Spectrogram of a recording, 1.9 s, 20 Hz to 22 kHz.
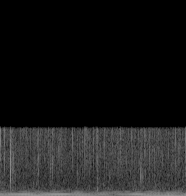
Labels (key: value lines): label: biophony, midshipman
recorder: SoundTrap 500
